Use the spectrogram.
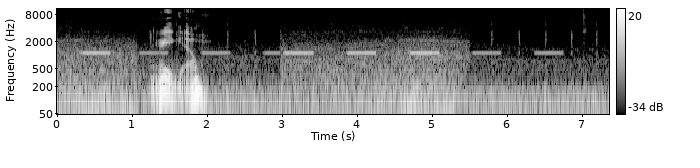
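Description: A simulated American Truck Simulator semi truck backing a long trailer gives a steady series of evenly spaced reversing beeps over a low engine idle, with a brief air hiss early on and someone talking briefly.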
